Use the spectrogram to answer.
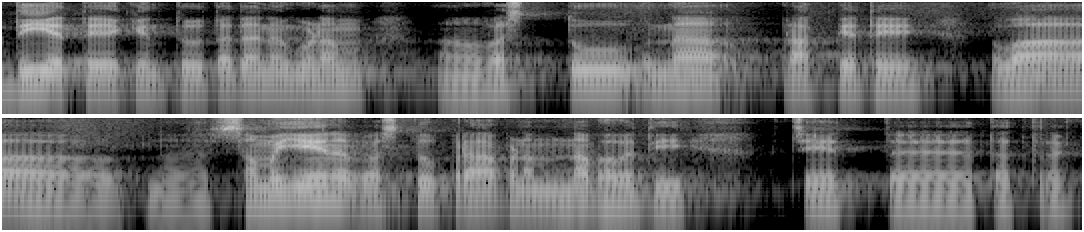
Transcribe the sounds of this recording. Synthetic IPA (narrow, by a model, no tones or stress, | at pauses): d̪ijɐt̪eːkint̪ut̪ɐd̪ɐnɐɡuɳɐm | ʋɐst̪unɐpɾaːpjɐt̪eː | ʋaː | sɐmɐjeːnɐʋɐst̪upɾaːpɐɳɐmnɐbʱɐʋɐt̪i | t͡ʃeːt̪t̪ːɐt̪ɾɐ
